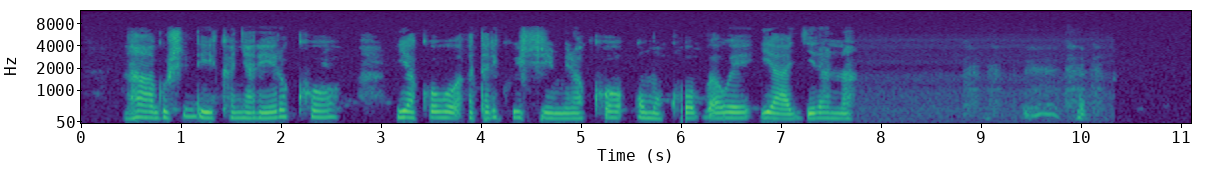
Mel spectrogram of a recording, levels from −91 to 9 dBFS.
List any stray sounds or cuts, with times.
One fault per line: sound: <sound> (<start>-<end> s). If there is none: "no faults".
sound: dropout (6.0-6.0 s)
sound: laugh (8.8-10.2 s)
